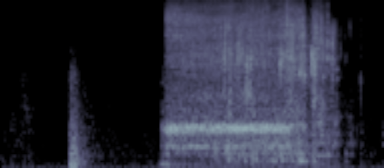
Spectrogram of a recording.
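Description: A tap is turned on for hand washing during baking in a home kitchen; after a brief knock, water gushes steadily into the sink for over a second, then cuts off, close and clear.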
